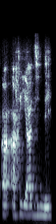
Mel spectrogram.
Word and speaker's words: Ariadne: Et en grec ancien, il me semble que c'est Ariadne, comme on le prononce en portugais.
